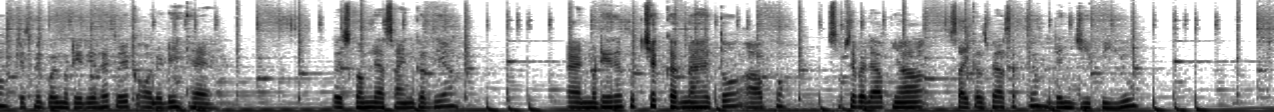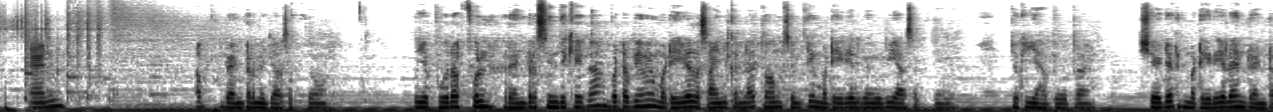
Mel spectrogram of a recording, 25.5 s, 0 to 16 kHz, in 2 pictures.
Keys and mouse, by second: 10.4-10.9 drag, 11.3-12.3 drag, 13.7 z, 14.6 z, 20.2 z, 21.6 z, 23.9-24.5 drag.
